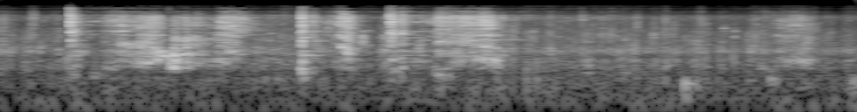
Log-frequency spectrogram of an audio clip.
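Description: Butter paneer masala being stirred in a pan, a busy run of scraping and clinking spoon-on-metal strokes, loudest early and near, easing off toward the end, with no talking.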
